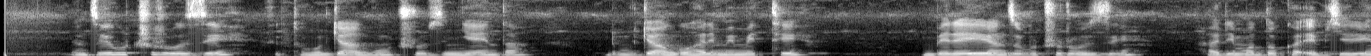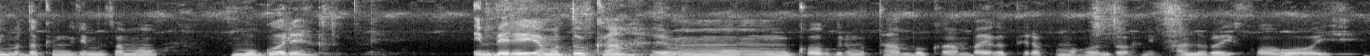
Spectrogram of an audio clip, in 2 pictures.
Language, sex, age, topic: Kinyarwanda, female, 18-24, finance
